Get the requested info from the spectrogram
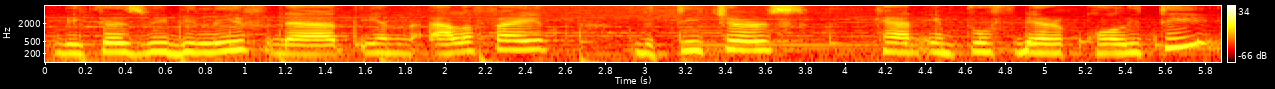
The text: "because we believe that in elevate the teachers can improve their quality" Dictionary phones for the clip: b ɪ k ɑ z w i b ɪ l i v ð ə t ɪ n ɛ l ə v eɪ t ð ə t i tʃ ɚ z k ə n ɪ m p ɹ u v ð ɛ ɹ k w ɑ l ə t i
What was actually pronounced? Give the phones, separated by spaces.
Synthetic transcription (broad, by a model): b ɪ k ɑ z w i b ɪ l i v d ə t ɪ n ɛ l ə f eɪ t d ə t i tʃ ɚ s k ə n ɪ m p ɹ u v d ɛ ɹ k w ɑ l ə t i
